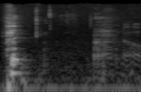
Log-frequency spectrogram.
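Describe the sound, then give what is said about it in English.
One abrupt hiccup pops out right at the start, followed by soft, indistinct voices murmuring in the background. “Oh, no. The hiccups.”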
